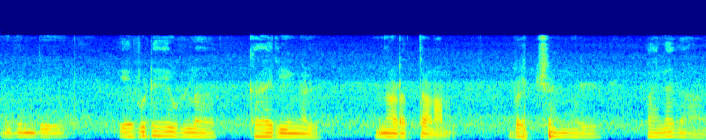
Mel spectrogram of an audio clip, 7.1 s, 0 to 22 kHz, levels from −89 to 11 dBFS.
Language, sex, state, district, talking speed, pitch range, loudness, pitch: Malayalam, male, Kerala, Kasaragod, 60 wpm, 105-110 Hz, -21 LUFS, 110 Hz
